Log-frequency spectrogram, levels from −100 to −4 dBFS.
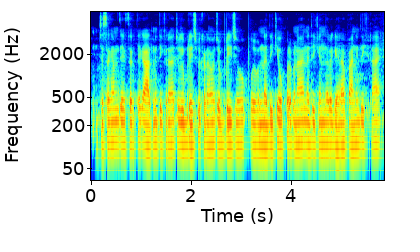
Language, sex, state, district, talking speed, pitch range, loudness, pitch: Hindi, male, Jharkhand, Jamtara, 335 wpm, 110-115 Hz, -31 LUFS, 110 Hz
